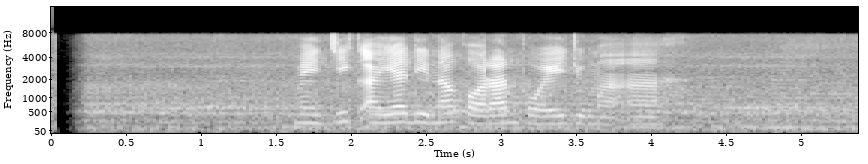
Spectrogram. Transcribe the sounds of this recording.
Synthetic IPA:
mɛd͡ʒikajadinakɔɾanpɔɛd͡ʒumaʔah

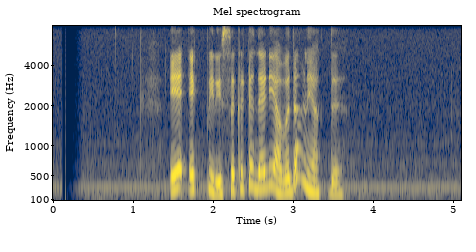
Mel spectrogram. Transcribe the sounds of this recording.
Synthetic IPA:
eːʔek̚piɾisːəkəʈəd̪æɖiaʋəd̪aːnəjak̚d̪ə

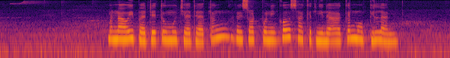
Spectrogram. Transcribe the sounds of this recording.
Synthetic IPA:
mənawib̥ä̤d̥e̤t̪umud̥ʒ̥ä̤d̥a̤t̪əŋrisɔrt̪̚punikɔsaɡ̥ə̤t̪̚ŋinaʔakənmob̥i̤lan

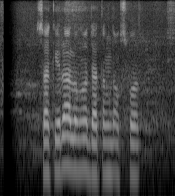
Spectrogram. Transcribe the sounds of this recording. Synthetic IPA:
sakiɾaluŋɔdat̪əŋd̪ɔksfɔrt̪̚

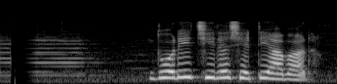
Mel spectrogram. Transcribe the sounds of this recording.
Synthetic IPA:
d̪oɾit͡ɕʰiɾeʃeʈiabaɾ

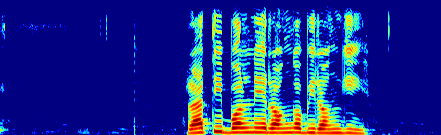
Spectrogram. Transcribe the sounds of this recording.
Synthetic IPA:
rat̪ibʌlneɾʌŋɡʌbiɾʌŋɡi

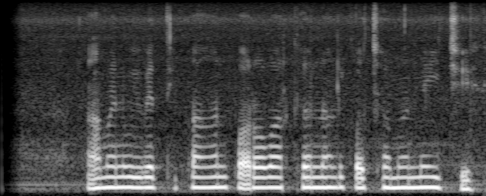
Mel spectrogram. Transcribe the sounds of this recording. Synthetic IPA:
ʔa̰mɛnwiwɪt̪̚d̪̥i̤paŋanpɔ̰ɾɔwarɡ̥a̤nalikɔd̥ʒ̥ä̤manmeid̥ʒ̥i

